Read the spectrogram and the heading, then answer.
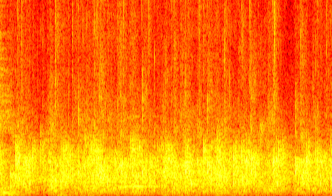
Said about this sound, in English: Congratulations! So give applause.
